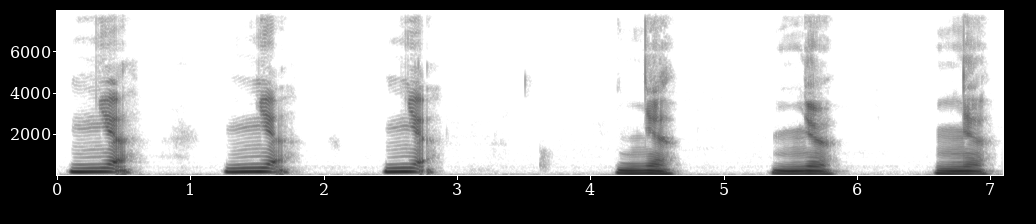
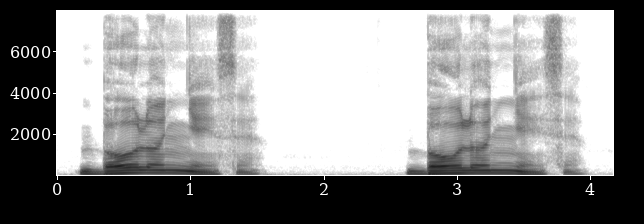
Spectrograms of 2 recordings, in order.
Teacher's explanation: The GN combo is a bit like a cross between a N and a Y. So start with N, N, N.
